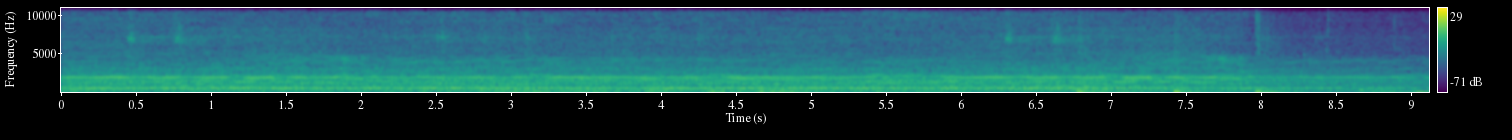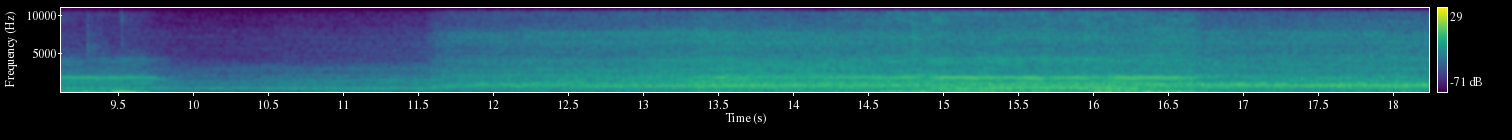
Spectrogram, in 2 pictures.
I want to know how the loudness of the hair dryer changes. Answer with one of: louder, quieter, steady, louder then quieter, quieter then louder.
quieter then louder.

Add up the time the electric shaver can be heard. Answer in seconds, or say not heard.
13 s.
